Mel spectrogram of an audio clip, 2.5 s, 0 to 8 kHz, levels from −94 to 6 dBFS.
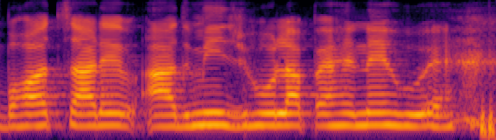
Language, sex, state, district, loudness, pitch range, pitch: Hindi, male, Bihar, West Champaran, -17 LUFS, 210-220 Hz, 215 Hz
